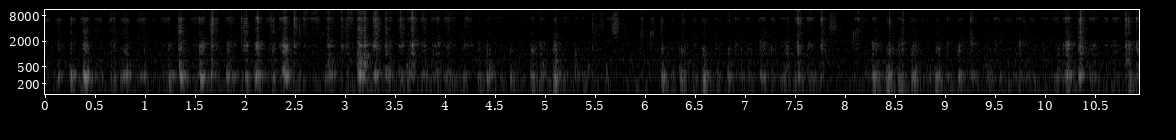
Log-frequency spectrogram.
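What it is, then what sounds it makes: Scratch art card being scratched. A wooden stylus scratches the black coating off a flat, solid scratch art card, about A4 in size with coloured foil paper underneath, lying on a table. Quiet, dry scratching strokes come one after another, with a mid-low rasp and a thin bright hiss. A few sharper, louder strokes stand out near the start, around three seconds in, and near the end.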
